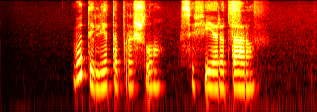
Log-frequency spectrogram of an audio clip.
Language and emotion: Russian, sad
